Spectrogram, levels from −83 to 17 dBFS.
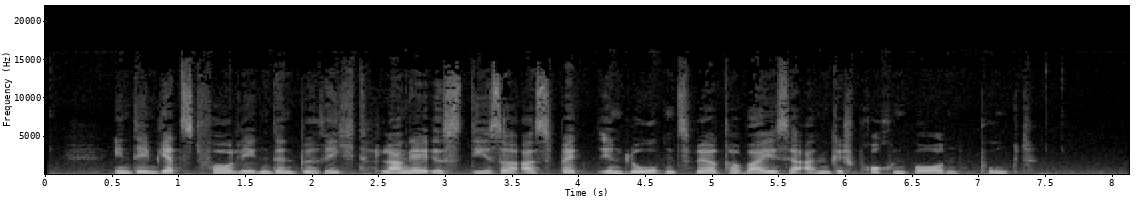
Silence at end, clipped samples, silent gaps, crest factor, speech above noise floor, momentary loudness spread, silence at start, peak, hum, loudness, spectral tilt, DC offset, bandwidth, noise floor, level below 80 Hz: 0.2 s; under 0.1%; none; 16 dB; 20 dB; 7 LU; 0.05 s; -2 dBFS; none; -19 LUFS; -5 dB/octave; under 0.1%; 15 kHz; -39 dBFS; -38 dBFS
